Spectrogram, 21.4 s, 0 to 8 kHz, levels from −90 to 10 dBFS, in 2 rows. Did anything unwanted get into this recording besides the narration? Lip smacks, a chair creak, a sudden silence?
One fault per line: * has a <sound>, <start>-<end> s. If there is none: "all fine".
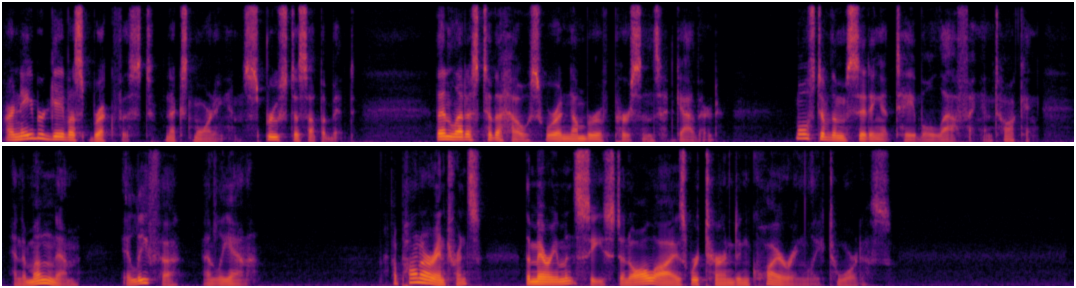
all fine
